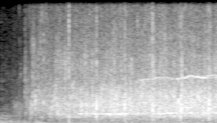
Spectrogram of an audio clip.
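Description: A student panel audience claps for itself, a dense wash of applause that swells from a scattered start into a full, steady roar close by.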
